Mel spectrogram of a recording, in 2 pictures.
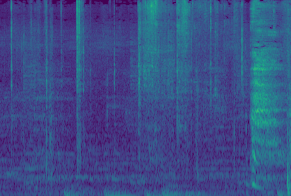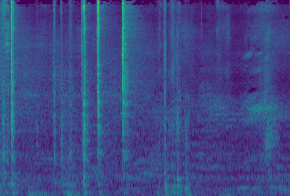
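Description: Handling noise as a steel tape measure is pulled out and held against a plywood plyo box: rubbing and rustling, with a longer rustle about four seconds in and several sharp clicks about a second later.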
